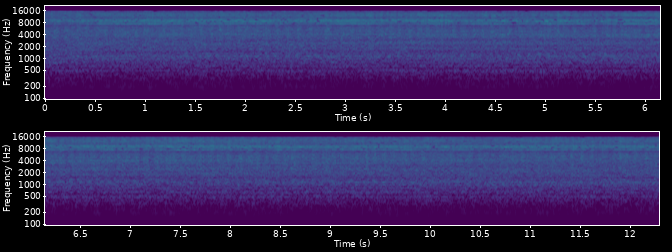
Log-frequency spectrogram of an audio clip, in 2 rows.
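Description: Milling machine running steadily, its face cutter skimming the deck of an aluminium Volkswagen-group 16-valve cylinder head to resurface it: an even, unchanging noise with a faint steady hum.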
